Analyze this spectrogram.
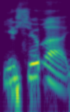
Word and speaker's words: Yeshua: how do you say the the the Jewish pronunciation Yesa Yeshua Yeshua Yeshua sorry the book to I mean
